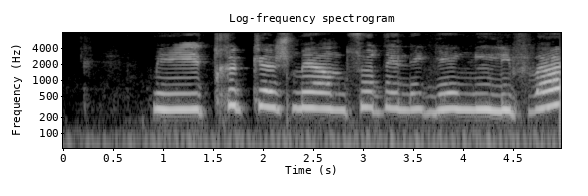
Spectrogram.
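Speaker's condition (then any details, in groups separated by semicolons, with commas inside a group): Ataxia; degenerative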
